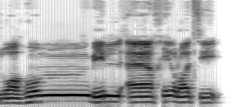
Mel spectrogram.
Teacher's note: Almost the meme is hidden underneath the ba, hidden in the ba, and there is ghunnah because the sound is emanating from the khayshum. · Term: ikhfa shafawi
